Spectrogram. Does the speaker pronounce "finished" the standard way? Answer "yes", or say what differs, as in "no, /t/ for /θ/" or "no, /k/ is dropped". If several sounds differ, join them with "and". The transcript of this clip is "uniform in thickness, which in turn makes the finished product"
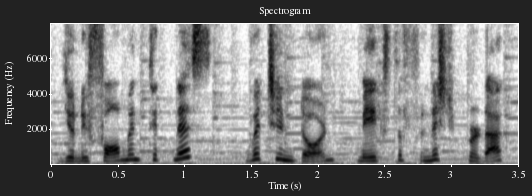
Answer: yes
